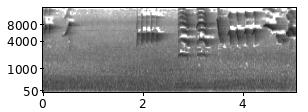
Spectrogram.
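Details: Orange-headed thrush in teler-style song meant to spur other birds into singing: a few faint high notes, then a fast run of sharp, bright, repeated chirps and trills, about three per second.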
